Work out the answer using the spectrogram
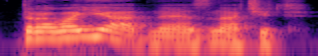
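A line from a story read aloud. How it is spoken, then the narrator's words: Bitter drawl. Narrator (Russian): с горечью протянул Мишкин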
